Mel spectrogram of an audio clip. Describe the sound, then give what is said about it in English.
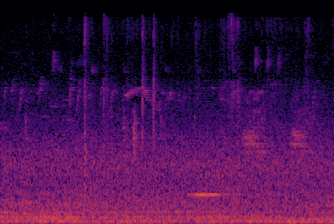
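A few crow caws ring out in a garden set well back from the road, over a steady low rumble of road traffic, with faint smaller bird calls scattered through the outdoor background. “Familiar sounds as well. Of the birds, of course.”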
